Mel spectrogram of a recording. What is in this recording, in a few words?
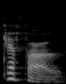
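"Kefal", pronunciations; Fourth Way; Beelzebub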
